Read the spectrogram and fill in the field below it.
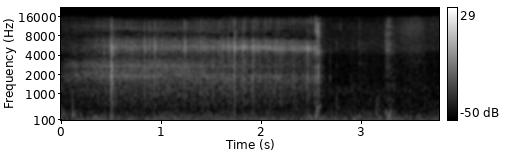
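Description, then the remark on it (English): Crackle of a vape coil during an inhale: a steady soft sizzling hiss dotted with sharp little pops, fading out after a few seconds, with no talking. “So there is a bit of a crackle to it.”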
